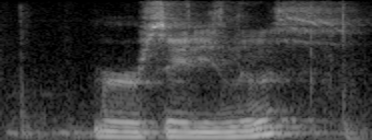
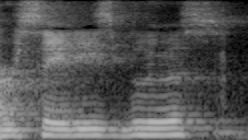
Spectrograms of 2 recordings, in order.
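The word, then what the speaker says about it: Marcedes Lewis: you're going to miami dolphins dion jordan mercedes lewis no you said the name wrong mercedes lewis there you go get out of here you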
